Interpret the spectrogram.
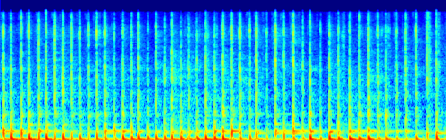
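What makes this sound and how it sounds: Fingertips and nails rapidly tap and scratch the ridged sides of an empty, hollow, clear PET water bottle with a teal label, held in one hand close to the mic. The result is a fast, continuous stream of dull, boomy low thumps with a faint crinkle of plastic. The taps are short and dry, with almost no ring.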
